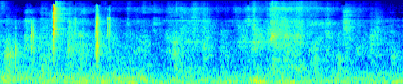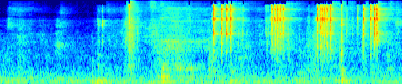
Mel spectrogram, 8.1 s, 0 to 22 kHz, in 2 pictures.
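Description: A ratchet works a 16mm bolt on the water pump of a 2018 Dodge Durango 3.6L, quiet at first, then rapid clicking bursts near the end, close and without talk.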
